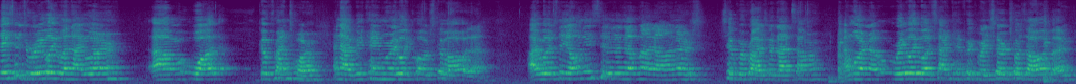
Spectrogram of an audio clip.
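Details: Adult man with cerebral palsy, dysarthria (cerebral palsy).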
